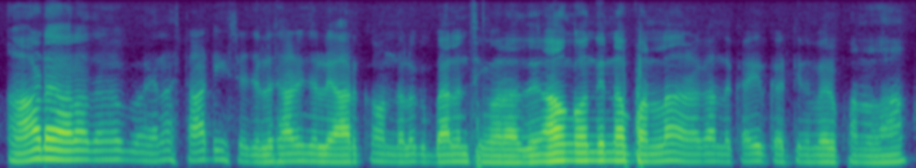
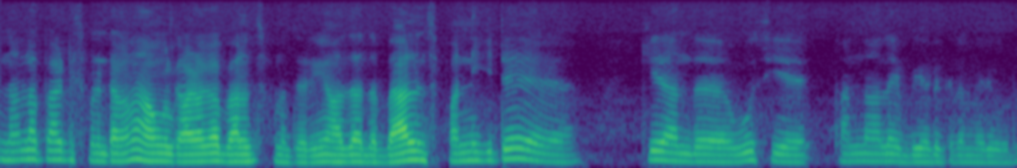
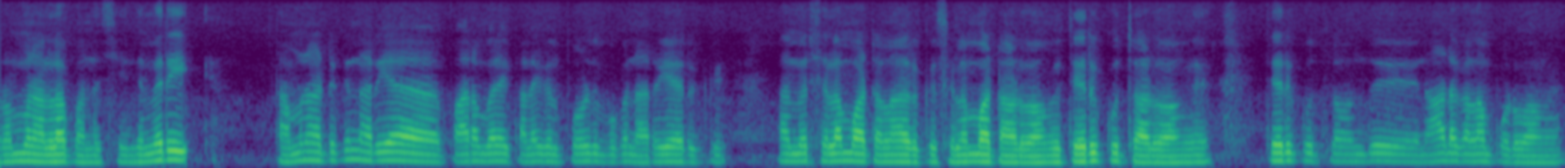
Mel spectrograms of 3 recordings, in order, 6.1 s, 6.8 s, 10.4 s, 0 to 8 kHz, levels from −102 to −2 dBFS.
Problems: low volume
